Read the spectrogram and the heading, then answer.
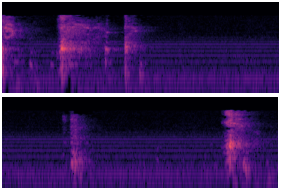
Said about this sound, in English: I'm getting ready to cough again, sorry.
